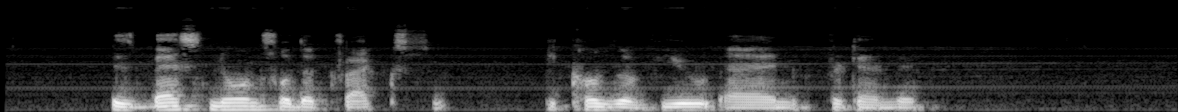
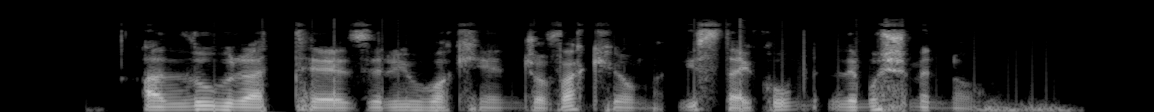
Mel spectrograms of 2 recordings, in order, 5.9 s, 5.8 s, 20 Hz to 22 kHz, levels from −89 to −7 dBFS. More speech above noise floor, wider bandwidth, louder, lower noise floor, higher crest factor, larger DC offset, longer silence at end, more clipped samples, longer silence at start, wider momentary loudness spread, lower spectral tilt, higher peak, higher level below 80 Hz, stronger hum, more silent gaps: first, 45 dB vs 39 dB; second, 6.8 kHz vs 11 kHz; first, -19 LUFS vs -35 LUFS; second, -64 dBFS vs -75 dBFS; about the same, 18 dB vs 22 dB; neither; first, 1.25 s vs 0.4 s; neither; second, 0.55 s vs 0.7 s; about the same, 15 LU vs 14 LU; first, -8 dB/octave vs -3.5 dB/octave; first, -2 dBFS vs -16 dBFS; about the same, -58 dBFS vs -60 dBFS; neither; neither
